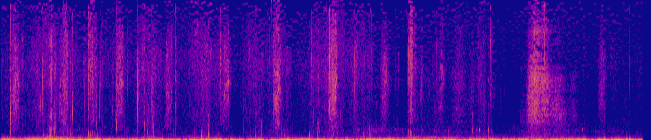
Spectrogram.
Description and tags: Wind and Walking - Pants Rustling
Walking outside, you can hear the textile of pants.
fabric, foots, footsteps, jeans, outside, pants, run, running, rustle, rustling, scraping, textile, walk, walking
